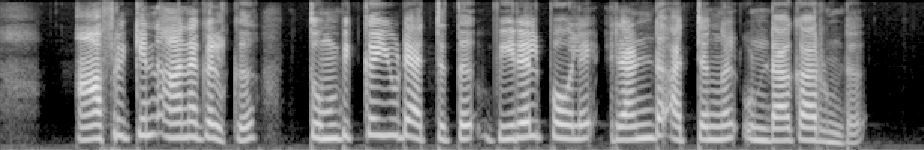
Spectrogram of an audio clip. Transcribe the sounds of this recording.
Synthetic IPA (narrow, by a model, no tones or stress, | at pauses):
aːfrikʲːɐnaːnɐɣɐɭkɨt̪umbikːɐjuɽe̞ɐtːɐt̪ːɨʋiɾɐlpo̞ːle̞ɾe̞ɳɖɨɐtːɐŋːɐɭuɳɖaːɣaːruɳɖɨ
